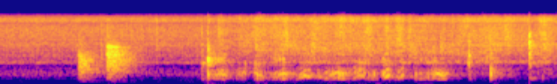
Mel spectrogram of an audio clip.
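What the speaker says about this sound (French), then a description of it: "Je vais ajouter l'ail." Garlic sizzles and fries in a Cookeo cooker, a close, steady crackle with stirring scrapes and a few sharp clinks of a utensil against the pot.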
